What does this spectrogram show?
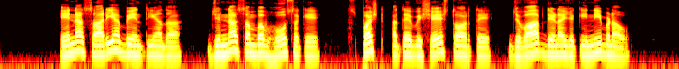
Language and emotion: Punjabi, neutral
